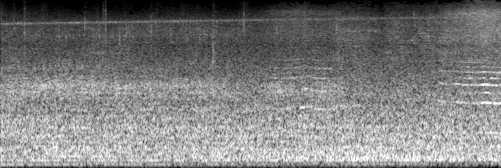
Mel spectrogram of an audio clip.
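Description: MARC bilevel commuter cars rolling past the platform, a steady rumble of wheels on rail, with a faint high squeal near the end.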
